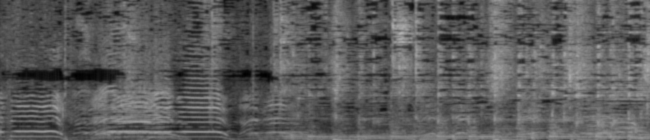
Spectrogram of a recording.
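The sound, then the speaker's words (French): A lively evening festival crowd with music on the small square of a Dalit village, dimly lit by oil lamps, where villagers put on a small concert and party: loud sustained singing or chanting voices rise and fall over steady droning tones, with a busy babble of people throughout. “toute une petite foule on nous a préparé une fête, un spectacle.”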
